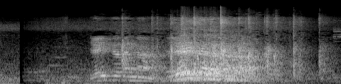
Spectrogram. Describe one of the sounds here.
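A crowd claps and cheers loudly.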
